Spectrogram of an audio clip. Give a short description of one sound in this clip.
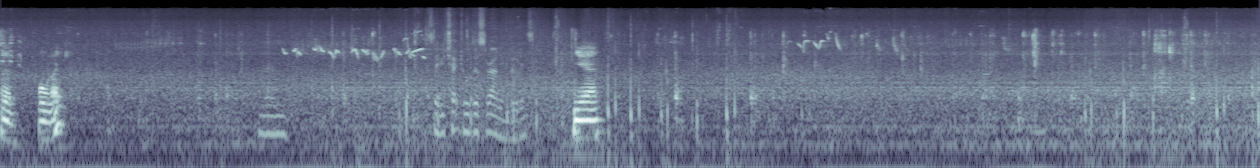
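Footsteps scuff slowly on concrete.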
